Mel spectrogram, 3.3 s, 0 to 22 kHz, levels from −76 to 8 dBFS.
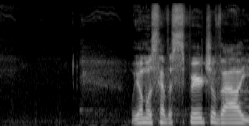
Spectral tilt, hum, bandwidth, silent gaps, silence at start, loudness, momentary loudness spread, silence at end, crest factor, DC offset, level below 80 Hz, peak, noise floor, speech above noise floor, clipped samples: -3.5 dB/octave; none; 19.5 kHz; none; 1.1 s; -19 LUFS; 7 LU; 0 s; 20 dB; under 0.1%; -70 dBFS; -2 dBFS; -59 dBFS; 39 dB; under 0.1%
